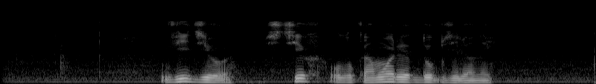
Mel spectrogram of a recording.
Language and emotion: Russian, neutral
